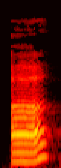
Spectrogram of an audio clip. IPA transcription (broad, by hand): ə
